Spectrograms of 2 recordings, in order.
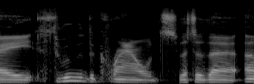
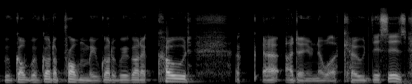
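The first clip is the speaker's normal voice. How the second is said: low, hurried radio report; shepherd on walkie-talkie; 6 semitones lower, 3 dB quieter, much faster than usual. Acted. Shepherd reports a problem on a walkie-talkie, flustered. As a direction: fumble through an urgent call, pitched low. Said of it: "begins talking to it".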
